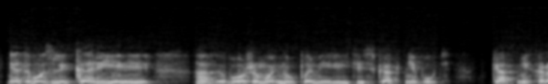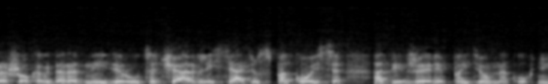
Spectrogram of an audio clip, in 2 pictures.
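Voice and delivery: high, fretful woman's voice; pleading persuasion. A narrator's reading. Wife pacifies husband and brother, pleading. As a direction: coax both men to calm down. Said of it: "уговаривала Джон".

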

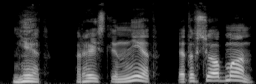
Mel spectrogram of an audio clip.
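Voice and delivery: loud, high-pitched cry of denial; shouted protest, voice leaping up; desperate cry. A narrator's reading. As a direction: cry out in protest, drawing out the first word. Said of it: "закричал он".

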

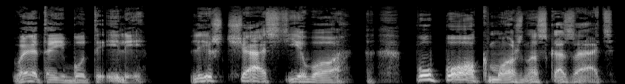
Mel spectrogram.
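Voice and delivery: put-on slow, trembling old sorcerer; quavering old voice. A narrator's reading. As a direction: creak it out like an ancient man.

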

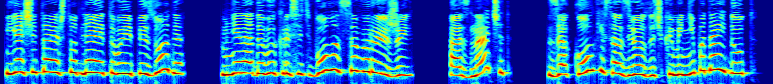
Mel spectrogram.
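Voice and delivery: high, loud, demanding; bossy diva. A narrator's reading. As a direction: make demands like a star. Fren demands. (капризная звезда)

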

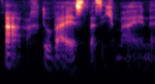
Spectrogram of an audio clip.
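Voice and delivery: slow, hushed whisper; knowing whisper. Acted. Julia hints knowingly to Edward, slow whisper. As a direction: let the hint hang in a whisper.

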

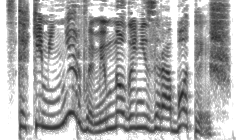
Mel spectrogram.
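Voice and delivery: high, contemptuous parting shot; scornful. A narrator's reading. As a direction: toss it back with disdain. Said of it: "презрительно бросила женщина".

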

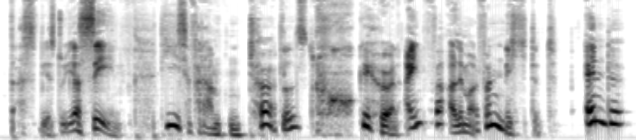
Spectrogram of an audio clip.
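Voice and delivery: hohe, verstellte Schurkenstimme, immer höher; hoch und zornig steigern bis zum lauten Schlusswort; Krang. A narrator's reading. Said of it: "fiel ihm Krang ins Wort". (wütendes Gehirn mit hoher Kunststimme)

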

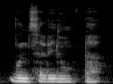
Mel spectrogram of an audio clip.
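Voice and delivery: ordinary delivery, nothing marked

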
